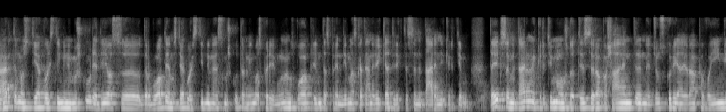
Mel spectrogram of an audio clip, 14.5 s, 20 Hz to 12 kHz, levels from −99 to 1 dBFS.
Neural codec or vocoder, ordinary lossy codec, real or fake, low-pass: codec, 16 kHz, 2 kbps, X-Codec, HuBERT features, trained on general audio; MP3, 96 kbps; fake; 7.2 kHz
